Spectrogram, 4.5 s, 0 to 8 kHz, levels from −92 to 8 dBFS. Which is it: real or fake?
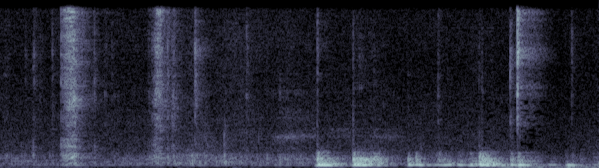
real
